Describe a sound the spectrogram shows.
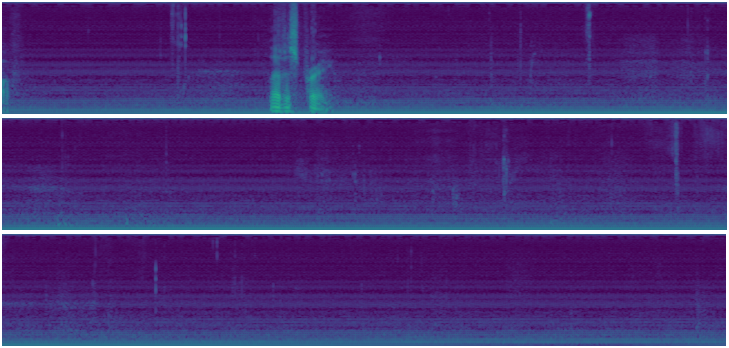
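A man speaks slowly into a microphone.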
